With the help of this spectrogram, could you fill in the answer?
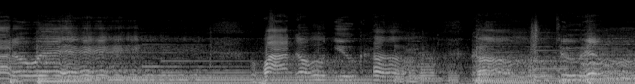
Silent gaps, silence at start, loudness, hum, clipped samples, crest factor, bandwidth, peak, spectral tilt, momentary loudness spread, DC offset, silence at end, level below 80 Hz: none; 0 s; -26 LUFS; none; under 0.1%; 18 dB; 13.5 kHz; -8 dBFS; -6.5 dB/octave; 7 LU; under 0.1%; 0 s; -36 dBFS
